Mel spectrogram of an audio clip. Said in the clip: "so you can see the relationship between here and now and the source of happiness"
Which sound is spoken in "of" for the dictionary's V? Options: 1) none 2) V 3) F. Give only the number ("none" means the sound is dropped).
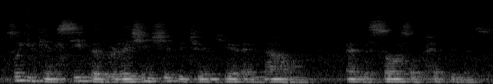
3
